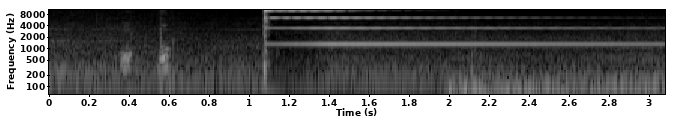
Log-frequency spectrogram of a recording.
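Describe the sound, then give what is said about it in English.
A single bright bell strike rings out loudly, its metallic tone lingering and slowly fading, preceded by a couple of soft clicks and followed by a low rumble. “The bell's at the front of cell, and I'm at the back of cell. So, no bell for you.”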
